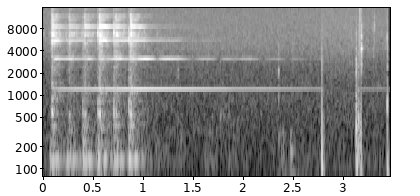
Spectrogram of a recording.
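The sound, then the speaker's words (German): A service bell from a game, rung in a quick series of bright metallic dings, then a long ringing tone that slowly fades, with a few soft knocks near the end. “Das ist die Passklingel. Service, Service, Service! Service bitte!”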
